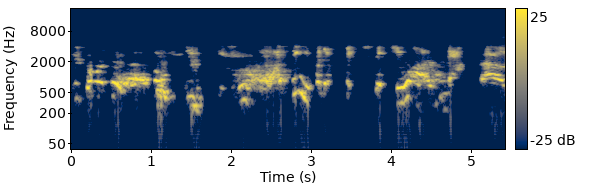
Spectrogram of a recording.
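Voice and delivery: high, drawn-out angry shout; slow heated yell. Real, not acted. Player shouting slowly at a rival in the game, angry. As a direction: stretch every word out in a yell.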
